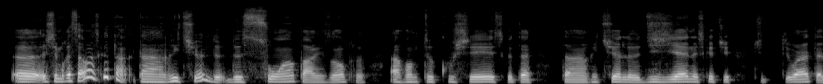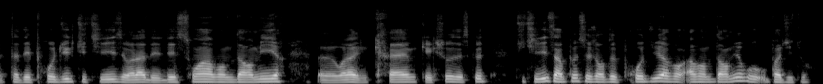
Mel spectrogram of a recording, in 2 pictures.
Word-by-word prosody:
heu, 125 -2 +6
j'aimerais 140 +3 +2
savoir: 320 - +4
est-ce - - -12
que 345 - +8
tu - - +2
as - - 0
tu 130 - -1
as - - +2
un 120 -1 +1
rituel 155 - 0
de 110 - +1
de 115 +2 -1
soins, 125 +3 -1
par 105 -6 -1
exemple, 105 +1 -3
heu, 95 - -9 0.2
avant 110 +2 -1
de - - -10
te 120 - -5
coucher? 115 0 0
Est-ce 115 - -4
que - - -3
tu 110 - -1
as 110 - +3 0.3
tu - - -1
as - - +1
un 105 0 -1
rituel, 115 +1 -1
heu, 105 -1 +1
d'hygiène? 120 +3 +1
Est-ce 110 - -5
que 125 - -2
tu 110 -1 -8 0.2
tu - - -18
tu - - -8
voilà, 115 +2 +4
tu 125 - -3
as - - 0
tu 115 - -8
as - - -1
des 110 +1 0
produits 120 +2 -2
que 130 - -10
tu 120 - -9
utilises? 115 +2 -3
Voilà, 110 +1 +4
des 105 -2 -3
des 115 +4 +1
soins 125 +3 +1
avant 115 -1 +2
de 110 - -4
dormir, 125 +5 +2 0.3
heu, 100 - -2
voilà, 105 +3 +3
une 100 -1 -2
crème, 115 +1 0
quelque 105 -2 -6
chose? 125 -2 -1
Est-ce 110 -2 -3
que 135 - -1
t 130 +1 -9 0.2
tu - - -18
utilises 135 +4 0
un 125 - +6
peu 150 +5 -2
ce 140 -3 -1
genre 120 -1 +1
de 125 - +2
produits 130 +5 -1
avant 125 -3 +1
avant 120 0 +1
de 120 - -7
dormir 145 +8 +1
ou 120 -4 -1
ou 110 - -9
pas 115 -1 +2
du 105 0 -8
tout? 110 0 -15
115 Hz, 290 wpm, -23 LUFS, 110-125 Hz, 0.3 s, que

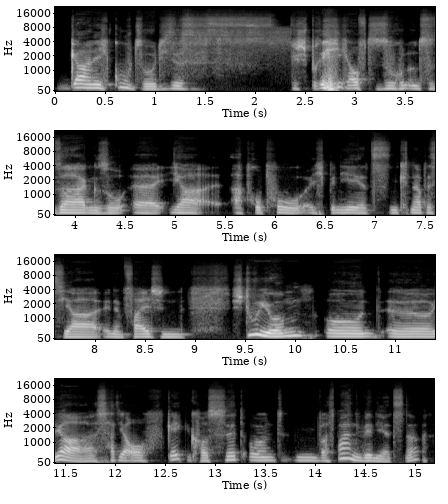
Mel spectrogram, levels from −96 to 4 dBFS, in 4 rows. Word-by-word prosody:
gar 175 -2 +5
nicht 160 -2 +1
gut 170 -8 -4
so, 115 0 -1
dieses 120 +2 -9
Gespräch - - +6
aufzusuchen 135 -1 -2
und 130 -1 -4
zu 120 -1 -6
sagen 125 -1 +2
so: 115 +1 -4
„Äh, 115 -3 -2
ja, 125 -3 -1 0.2
apropos, 120 -2 -4
ich 120 - -10
bin 125 0 -5
hier 125 0 +1
jetzt 120 +1 -6
'n 120 - -5
knappes 125 -1 -5
Jahr 120 -2 +1
in 130 - -6
'nem 120 -2 -4
falschen 120 -2 -1 0.4
Studium. 175 -4 +5
Und, 135 -2 +2
äh, 125 -2 +1
ja, 120 -9 +3
es 115 0 -9
hat 140 +1 -7
ja 140 - 0
auch 130 -3 -1 0.2
Geld 190 +2 -4
gekostet 165 +7 -4
und, 145 -2 -4
hm, 140 -1 -6
was 130 -4 -8
machen 220 - 0
wir 130 - +1
denn 115 - -2
jetzt.“, 110 +2 -9
ne? 135 +8 -6
125 Hz, 165 wpm, -22 LUFS, 120-140 Hz, 0.4 s, Gespräch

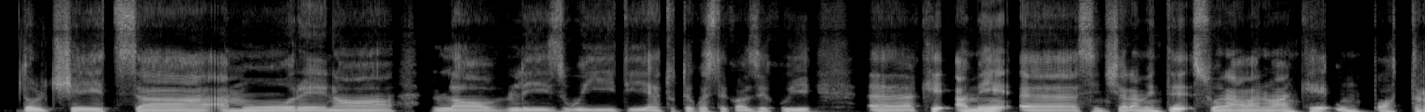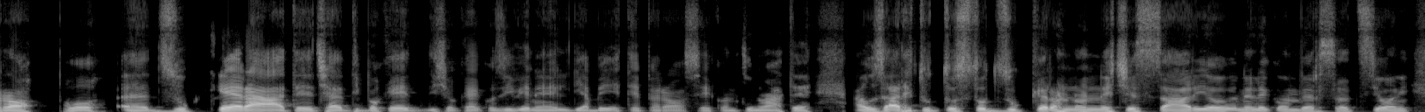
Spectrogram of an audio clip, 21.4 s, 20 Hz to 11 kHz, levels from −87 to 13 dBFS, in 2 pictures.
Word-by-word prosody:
dolcezza, 105 0 +1
amore, 105 0 +1
no, 100 -1 -1 0.3
lovely, 100 0 0
sweety 100 -1 -2
e 100 +1 -1
tutte 120 - -6
queste 115 -1 -4
cose 100 +2 -3
qui, 120 0 0 0.4
ehm, 105 -2 0
che - - +1
a 110 - +2
me, 130 +4 +5
ehm, 95 -1 +1
sinceramente 110 +6 +1
suonavano 105 -2 0
anche 115 +2 0
un 120 -1 -2
po' 110 -2 -3
troppo, 110 -3 +2 0.6
ehm, 100 0 -1
zuccherate, 115 -3 +4
cioè 105 -1 0
tipo 110 +4 -5
che 110 -4 -2
dici: 105 -1 -10
"Okay 95 0 -7
così 100 +5 -6
viene 105 -2 -2
il 95 0 -4
diabete 95 -3 -5
però 85 -1 -9
se 85 +2 -10
continuate 100 +3 -5 0.3
a 110 - -1
usare 125 +5 +4
tutto 150 -4 -2
sto 130 -1 +1
zucchero 130 -2 +2
non 125 0 +1
necessario 120 -1 +1
nelle 120 0 -1
conversazioni". 120 0 -3
105 Hz, 125 wpm, -22 LUFS, 100-120 Hz, 0.6 s, me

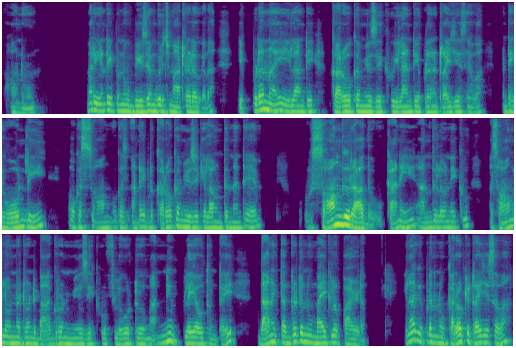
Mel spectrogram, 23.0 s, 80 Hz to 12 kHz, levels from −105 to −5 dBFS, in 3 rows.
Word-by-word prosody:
అవును. 110 -4 -7 0.9
మరి 170 0 +3
అంటే, 160 +2 0
ఇప్పుడు 155 0 -4
నువ్వు 145 -2 +1
బిజిఎమ్ 140 +2 +3
గురించి 140 -1 0
మాట్లాడావు 125 +1 0
గదా! - - -8 0.5
ఎప్పుడన్నా 175 0 +3 0.2
ఇలాంటి 135 -1 0 0.4
కరోకా 130 +3 +2
మ్యూజిక్ 125 0 0 0.2
ఇలాంటివి 125 +1 0
ఎప్పుడైనా 125 0 -3
ట్రై 115 +1 0
జేశావా? 125 -2 -5 0.3
అంటే 130 +1 -2 0.2
ఓన్లీ 145 0 +2 0.6
ఒక 140 - -5
సాంగ్ 130 -3 -4
ఒక 140 - -8
స్ - - -9
అంటే 130 - -4
ఇప్పుడు 140 -1 -5
కరోకా 145 +4 -1
మ్యూజిక్ 135 -1 0
ఎలా 130 0 +2
ఉంటుందంటే, 130 +2 -2 1.1
సాంగ్ 180 +9 +8
రాదు. 125 -1 +1 0.2
కానీ, 140 -2 0 0.2
అందులో 140 +3 -2
నీకు 135 +5 -7 0.4
ఆ - - -7
సాంగ్‌లో 135 +6 -1
ఉన్నటువంటి 140 -1 0
బ్యాక్‌గ్రౌండ్ 130 +4 -2
మ్యూజిక్, 125 0 -3 0.2
ఫ్లూట్ 130 0 -3 0.3
అన్నీ 155 +9 +1 0.2
ప్లే 140 -1 +3
అవుతుంటాయి. 125 - -3 0.5
దానికి 170 -1 +2
తగ్గట్టు 175 +6 +2
నువ్వు 155 -3 0
మైక్‌లో 145 +2 +1
పాడడం, 115 -6 -4 0.6
ఇలాగ 205 +5 +2
ఎప్పుడన్నా 175 -4 -1
నువ్వు 135 -1 -2
కరోకే 175 +5 +4
ట్రై 145 +2 +4
జేశావా? 145 -2 -1
135 Hz, 140 wpm, -31 LUFS, 125-150 Hz, 1.1 s, సాంగ్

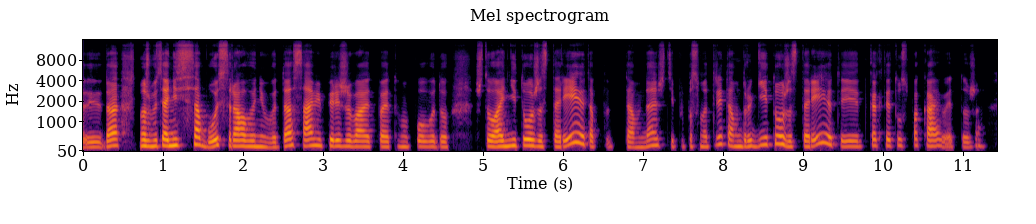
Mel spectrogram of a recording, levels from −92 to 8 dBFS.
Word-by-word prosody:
а, - - -5
ы" 160 0 -3
Да? 205 +4 +4 0.3
Может 195 -2 +4
быть, 195 - -1
они 210 +1 +7
с 220 - -6
собой 205 -5 +3
сравнивают, 185 -6 +1
да? 205 +3 +4
Сами 210 +1 +2
переживают 185 -3 0
по 175 - -1
этому 170 0 -4
поводу, 175 -2 -5 0.3
что 180 -2 0
они 185 +4 +4
тоже 205 -2 +3
стареют, 190 - +1
а 180 - -2
п 180 - -24
п - - -18
там, 160 -2 -5
знаешь 215 +5 -4
типа: 185 -2 -16
"Посмотри, 180 +6 -7
там 190 -6 -3
другие 190 +6 -2
тоже 260 -9 +1
стареют"- 180 - -1 0.2
и 180 0 -4
как-то 210 0 -3
это 200 +1 -8
успокаивает 205 -1 -4
тоже. 170 +4 -11
185 Hz, 185 wpm, -20 LUFS, 175-205 Hz, 0.3 s, они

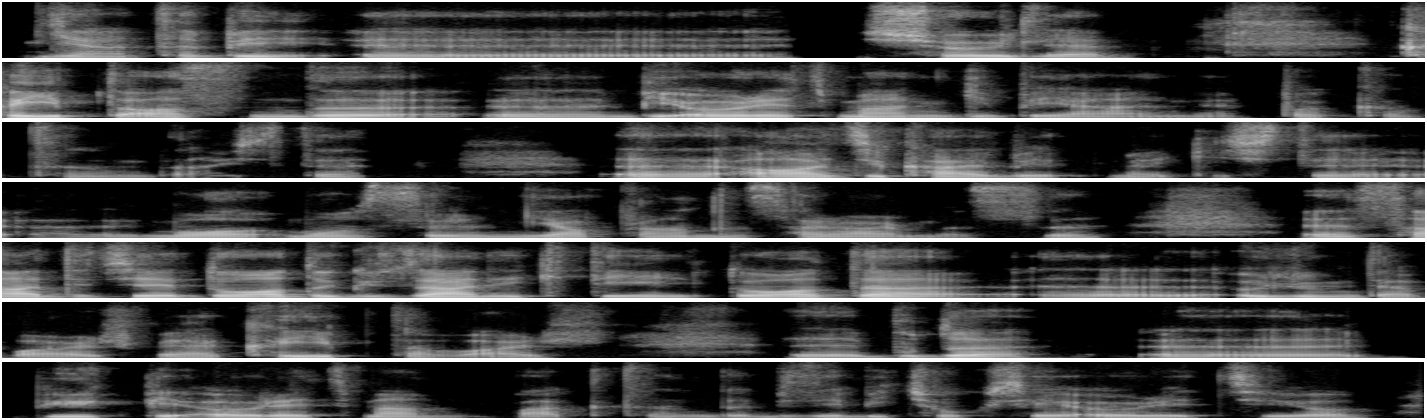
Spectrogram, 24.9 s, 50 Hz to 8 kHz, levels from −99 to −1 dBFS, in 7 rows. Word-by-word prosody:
Ya, 105 -1 -2
tabii, 125 -5 +1
eee, 100 -2 -6 0.2
şöyle, 115 -4 +3 0.6
kayıp 165 +7 +8
da - - +6
aslında, 115 +5 +1
eee, 105 -1 -2
bir 130 - +3
öğretmen 105 -1 +3
gibi 85 -1 -6
yani, 80 -1 -7
bakıldığında, 90 -1 -13
işte, 95 -1 -9 0.7
eee, 95 -1 +1
ağacı 100 +3 +3
kaybetmek, 90 -4 -3
işte, - - -5 0.2
ııı, 95 -5 -13
moa 95 0 0
monsteranın 100 0 -5
yaprağının 95 -1 -4
sararması. 90 -2 -7 0.5
Iıı, 110 +1 0
sadece 125 +2 +3
doğada 115 0 +6
güzellik 110 -1 +3
değil, 155 +7 0
doğada, 110 +2 +4
ııı, 95 0 -4
ölüm 100 0 -1
de 90 - -3
var, 85 +2 -4
veya 90 -1 -3
kayıp 95 +2 0
da - - -7
var. - - -7 0.4
Iıı, 100 0 -3
bu 130 +1 -4
da, 140 - +5 0.3
ııı, 95 -1 -3 0.2
büyük 110 +2 -1
bir - - +2
öğretmen 95 -1 0
baktığında, 85 0 -10
bize 95 +2 -8
birçok - - -7
şey - - -2
öğretiyor. 90 -1 -3
100 Hz, 120 wpm, -26 LUFS, 95-110 Hz, 0.7 s, kayıp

